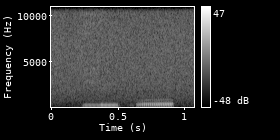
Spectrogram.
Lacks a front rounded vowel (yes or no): no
